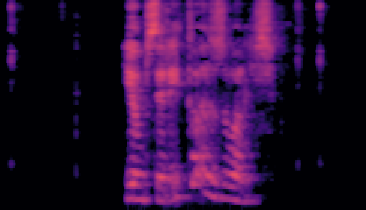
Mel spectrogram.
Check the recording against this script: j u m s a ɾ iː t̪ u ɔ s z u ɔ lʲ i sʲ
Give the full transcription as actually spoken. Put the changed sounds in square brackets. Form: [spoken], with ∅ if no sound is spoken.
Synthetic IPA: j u m s [i] ɾ [i] t̪ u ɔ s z u ɔ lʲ i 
